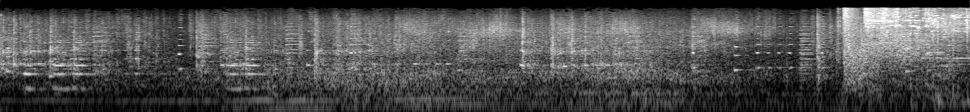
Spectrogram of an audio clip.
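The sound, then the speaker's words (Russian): Glass shattering as a tin can strikes and breaks a window in a yard where children play, a sudden bright crash near the end that cuts through a dense, steady clatter of background noise. “Ударив банку, разбили окно. Окно разбили”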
